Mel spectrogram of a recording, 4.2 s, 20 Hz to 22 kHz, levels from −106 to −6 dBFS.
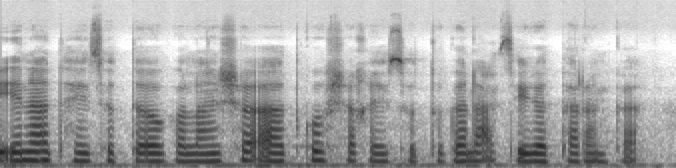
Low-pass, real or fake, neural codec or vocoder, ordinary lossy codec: none; fake; vocoder, 44.1 kHz, 128 mel bands every 256 samples, BigVGAN v2; none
